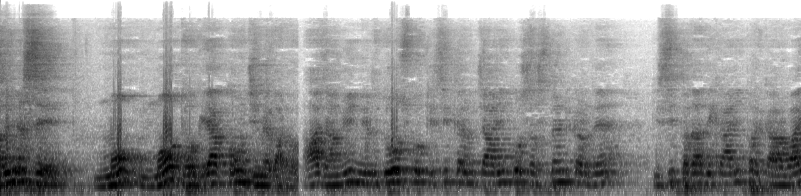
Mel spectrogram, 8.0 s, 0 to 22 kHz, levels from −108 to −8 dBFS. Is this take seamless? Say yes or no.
no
